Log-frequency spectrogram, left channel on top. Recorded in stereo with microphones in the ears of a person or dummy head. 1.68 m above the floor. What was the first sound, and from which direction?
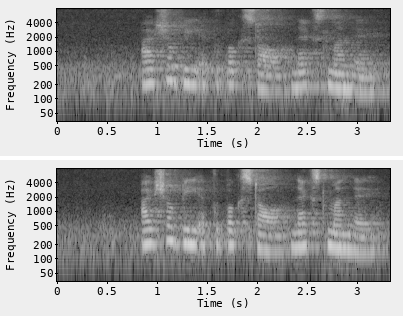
A woman speaking, 65° right (ahead or behind).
